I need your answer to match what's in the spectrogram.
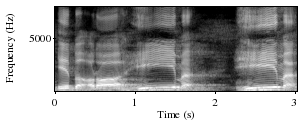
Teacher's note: Ib ya Ibrahima Ibrahima ro ya dari ujung punggul lidah kita ro tebal tafkhim ibrahima hima ha dari pangkal kerongkongan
